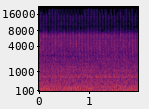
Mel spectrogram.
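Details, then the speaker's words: Toyota Belta with 4R ECU: coarse, shaky idle with a dull drone and uneven vibration right after start; idle rpm set too low, so the engine shudders. Fix is flashing a new ECU file that raises idle rpm slightly. "Engine बहुत ज़्यादा वाइब्रेट कर रहा है।"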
